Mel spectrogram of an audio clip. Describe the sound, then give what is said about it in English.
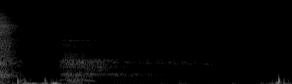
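A single deep breath, drawn in and let out like a sigh by someone pausing after a long stretch of talking. It is soft and stands alone, with a faint click near the end. “Deep breath, because I've been talking a lot.”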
